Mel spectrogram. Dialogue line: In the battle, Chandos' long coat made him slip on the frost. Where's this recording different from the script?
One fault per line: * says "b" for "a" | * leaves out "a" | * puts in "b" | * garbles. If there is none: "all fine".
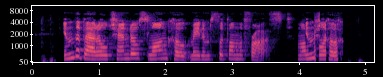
* garbles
